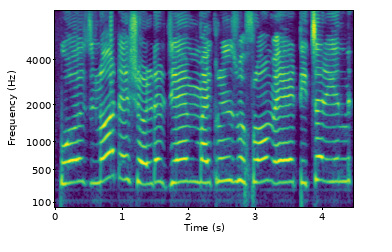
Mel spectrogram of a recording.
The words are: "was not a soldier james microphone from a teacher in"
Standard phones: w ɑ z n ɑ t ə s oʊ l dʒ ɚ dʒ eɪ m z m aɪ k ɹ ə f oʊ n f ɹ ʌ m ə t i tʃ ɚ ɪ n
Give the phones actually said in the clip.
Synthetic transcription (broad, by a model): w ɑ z n ɑ t ə ʃ oʊ l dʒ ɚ dʒ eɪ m m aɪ k ɹ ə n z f ɹ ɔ m ə t i tʃ ɚ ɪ n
